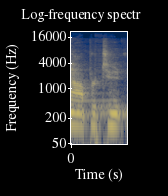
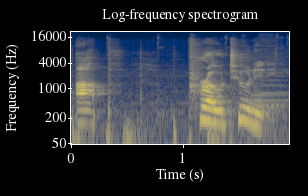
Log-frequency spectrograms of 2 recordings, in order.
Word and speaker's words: opportunity: kids struggle with spelling is working the syllables that's what I was talking about like up Pro tunity there's a p on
